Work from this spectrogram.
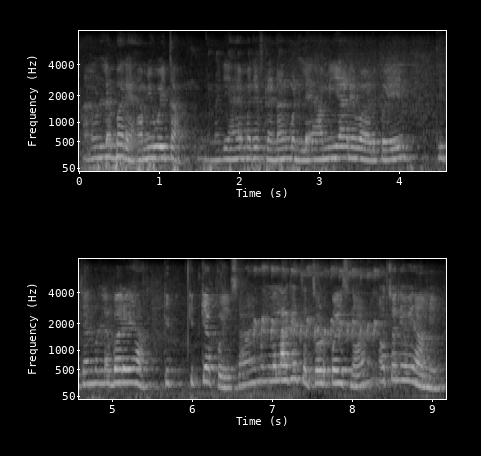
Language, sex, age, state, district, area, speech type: Goan Konkani, male, 18-30, Goa, Tiswadi, rural, spontaneous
